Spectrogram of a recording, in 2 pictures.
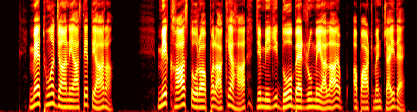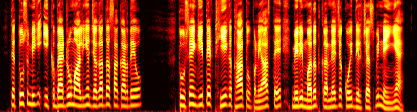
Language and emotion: Dogri, angry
